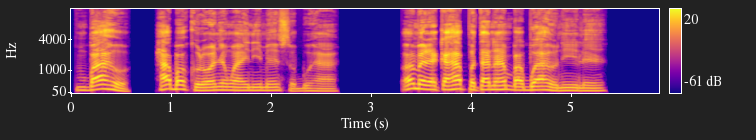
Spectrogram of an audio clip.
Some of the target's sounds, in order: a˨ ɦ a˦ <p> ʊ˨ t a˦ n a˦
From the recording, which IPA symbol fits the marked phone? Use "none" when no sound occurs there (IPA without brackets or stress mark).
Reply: p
